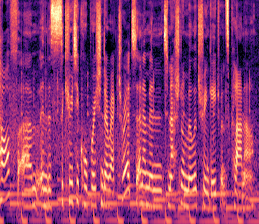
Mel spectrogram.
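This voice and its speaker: Clear music plays behind a woman who talks at a very fast pace with hardly any pauses. Her voice sounds dry, with no echo. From Nairobi, Kenya. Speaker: army officer. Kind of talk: interview answer. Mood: warm, upbeat. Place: open country.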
